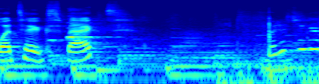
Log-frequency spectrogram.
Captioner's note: squeak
